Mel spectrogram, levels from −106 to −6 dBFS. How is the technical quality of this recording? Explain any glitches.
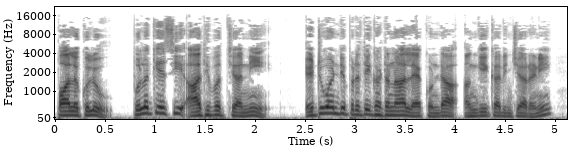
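The quality is degraded throughout by generation loss. Across the whole clip the speech sounds swirly, hollow and smeared. Consonant attacks blur. Nothing reaches above 16.5 kHz. The likely cause is MP3 coding repeated a few times, at a rate that fits 64 kbit/s. Each pass quantises again on a shifted frame grid. Noise and spectral gaps pile up.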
